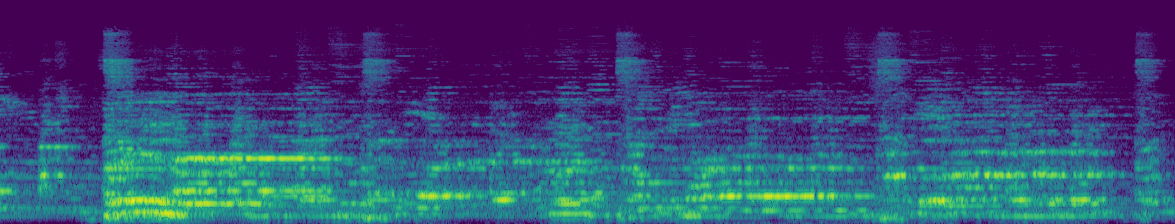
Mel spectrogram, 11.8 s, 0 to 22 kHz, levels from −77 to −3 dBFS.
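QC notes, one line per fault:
throughout: noise suppressor applied to music or sounds. A speech-oriented noise suppressor is acting on the whole clip, treating sustained tones, ambience and tails as noise; its gain reduction swings by roughly 15 dB, so level rises and falls with the material rather than with the source.
0.13–1.05, 3.91–4.19, 4.75–4.93, 5.24–5.53, 6.03–6.84, 8.45–9.2, 11.02–11.75 s: sound cut by the noise suppressor. In each span the suppressor classes the sound as noise and pulls it down, by about 7 to 12 dB at the deepest, with the largest drop at the end of the clip; steady or decaying parts sink or are cut short.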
